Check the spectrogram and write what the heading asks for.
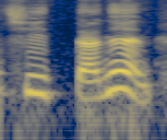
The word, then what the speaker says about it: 짓다: 자, 우선 시옷 받침의 짓다는 발음을 할 때 중간을 좀 길게 짓다 이렇게 발음을 하시는 게 좋고요.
